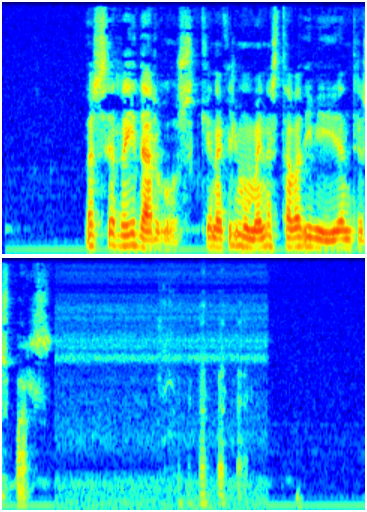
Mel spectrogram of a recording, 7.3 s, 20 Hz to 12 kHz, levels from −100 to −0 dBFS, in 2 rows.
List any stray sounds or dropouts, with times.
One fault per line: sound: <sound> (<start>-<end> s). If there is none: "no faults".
sound: laugh (5.2-6.2 s)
